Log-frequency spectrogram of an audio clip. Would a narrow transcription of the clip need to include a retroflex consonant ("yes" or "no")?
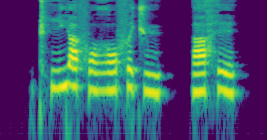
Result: yes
